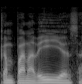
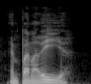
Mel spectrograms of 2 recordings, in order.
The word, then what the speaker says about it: empanadilla: not how that's not how you say it in Spanish. – Empanadilla. – Empanadilla.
